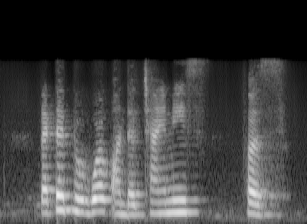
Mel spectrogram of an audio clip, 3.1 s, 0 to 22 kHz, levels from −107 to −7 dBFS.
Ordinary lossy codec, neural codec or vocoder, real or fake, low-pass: none; codec, 16 kHz, 0.5 kbps, X-Codec, HuBERT features, trained on general audio; fake; 7.2 kHz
